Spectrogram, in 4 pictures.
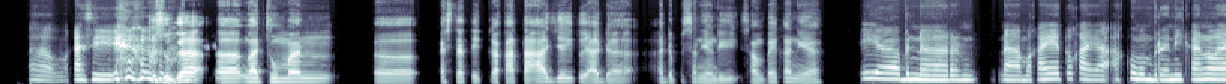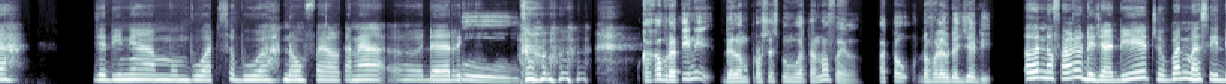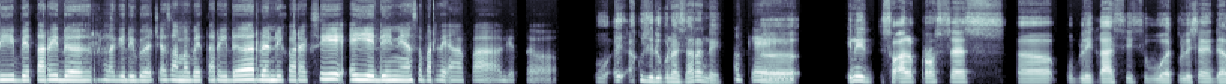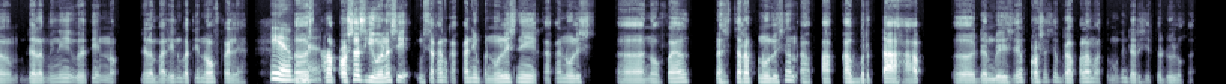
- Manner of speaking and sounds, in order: other background noise; laugh; laugh; in English: "beta reader"; in English: "beta reader"
- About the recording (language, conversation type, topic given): Indonesian, podcast, Apa rasanya saat kamu menerima komentar pertama tentang karya kamu?
- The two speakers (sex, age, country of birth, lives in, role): female, 25-29, Indonesia, Indonesia, guest; male, 30-34, Indonesia, Indonesia, host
